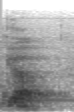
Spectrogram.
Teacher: Egyptian slang, particularly in Cairo, they make the Jeem as ga, right? They make Jeem as ga.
